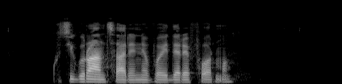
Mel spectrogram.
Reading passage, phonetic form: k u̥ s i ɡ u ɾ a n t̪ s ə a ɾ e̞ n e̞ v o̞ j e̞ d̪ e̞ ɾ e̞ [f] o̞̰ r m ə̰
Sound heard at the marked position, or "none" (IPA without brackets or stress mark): f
